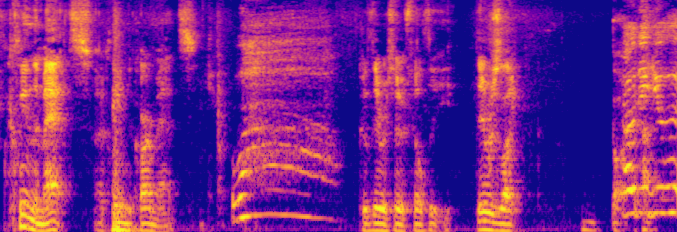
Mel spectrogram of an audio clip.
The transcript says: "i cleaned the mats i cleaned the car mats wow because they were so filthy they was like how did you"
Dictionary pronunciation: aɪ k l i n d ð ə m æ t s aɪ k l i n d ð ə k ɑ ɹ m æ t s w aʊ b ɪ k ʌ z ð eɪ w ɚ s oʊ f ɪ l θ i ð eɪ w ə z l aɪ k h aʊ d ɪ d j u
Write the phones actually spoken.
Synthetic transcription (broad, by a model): aɪ k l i n ð ə m æ t s aɪ k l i n ð ə k ɑ ɹ m æ t s w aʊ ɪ k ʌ z ð eɪ w ɚ s oʊ f ɪ l θ i ð eɪ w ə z l aɪ k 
